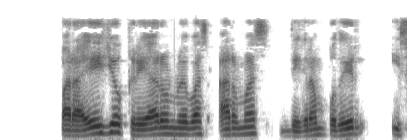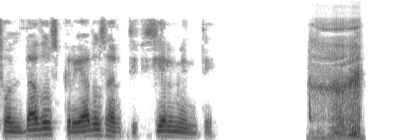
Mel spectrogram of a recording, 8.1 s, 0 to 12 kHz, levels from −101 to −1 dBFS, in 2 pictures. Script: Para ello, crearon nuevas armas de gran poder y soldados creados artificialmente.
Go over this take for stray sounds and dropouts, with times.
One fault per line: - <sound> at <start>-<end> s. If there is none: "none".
- throat clearing at 7.1-7.7 s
